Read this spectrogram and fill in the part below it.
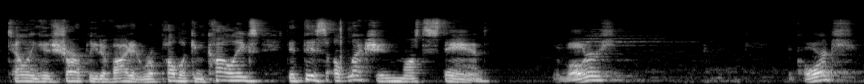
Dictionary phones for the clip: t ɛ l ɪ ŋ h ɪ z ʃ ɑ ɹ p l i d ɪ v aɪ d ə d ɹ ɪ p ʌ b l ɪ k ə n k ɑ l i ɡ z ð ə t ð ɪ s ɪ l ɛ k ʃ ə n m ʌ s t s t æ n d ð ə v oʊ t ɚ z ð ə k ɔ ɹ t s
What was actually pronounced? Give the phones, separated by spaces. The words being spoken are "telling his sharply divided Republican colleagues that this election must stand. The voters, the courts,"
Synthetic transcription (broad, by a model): t ɛ l ɪ ŋ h ɪ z ʃ ɑ ɹ p l i d ɪ v aɪ d ə d ɹ ɪ p ʌ b l ɪ k ə n k ɑ l i ɡ z ð ə t ð ɪ s ɪ l ɛ k ʃ ə n m ʌ s t s t æ n d ð ə v oʊ t ɚ z ð ə k ɔ ɹ t s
